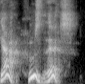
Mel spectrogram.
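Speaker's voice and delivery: put-on very high, swooping voice with slight attitude. Retelling answering a phone call from an unknown caller while sleeping: retelling a reply with attitude. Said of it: "little bit of attitude".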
